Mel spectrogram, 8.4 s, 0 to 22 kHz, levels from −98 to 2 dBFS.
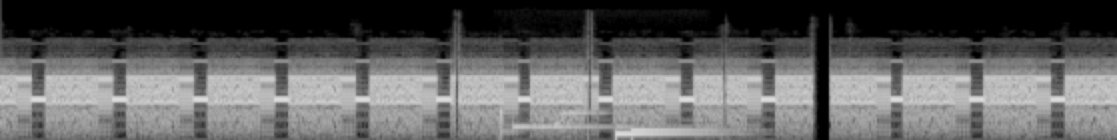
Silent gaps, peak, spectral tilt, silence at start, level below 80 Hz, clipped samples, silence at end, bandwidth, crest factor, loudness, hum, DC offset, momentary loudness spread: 6.17-6.21 s; -2 dBFS; -5.5 dB/octave; 0 s; -52 dBFS; under 0.1%; 0 s; 7.2 kHz; 10 dB; -12 LUFS; none; under 0.1%; 1 LU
